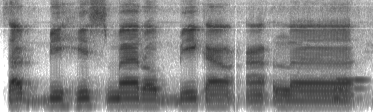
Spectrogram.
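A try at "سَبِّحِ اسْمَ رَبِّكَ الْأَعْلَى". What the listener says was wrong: Maksud saya itu cukup 2 harakat saja. Sabbihisma rabbikal a'la. Jangan a'la. Nah, itu kesannya 2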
